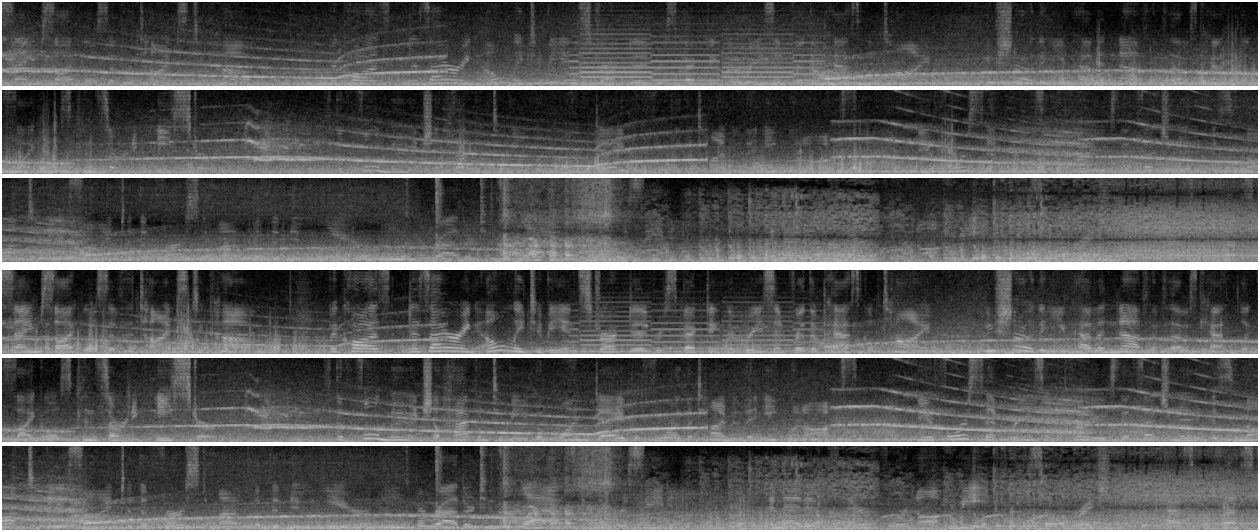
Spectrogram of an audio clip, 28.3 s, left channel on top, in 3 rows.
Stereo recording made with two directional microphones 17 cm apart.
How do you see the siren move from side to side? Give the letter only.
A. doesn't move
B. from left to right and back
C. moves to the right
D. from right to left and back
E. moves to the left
C.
